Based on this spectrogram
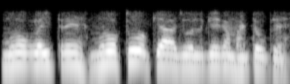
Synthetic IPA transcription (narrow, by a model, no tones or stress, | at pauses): mʊɾokləit̪ɾemʊɾok̚t̪okjad͡ʒoləɡeɡaməʈəke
